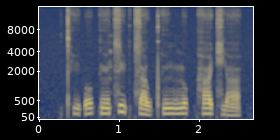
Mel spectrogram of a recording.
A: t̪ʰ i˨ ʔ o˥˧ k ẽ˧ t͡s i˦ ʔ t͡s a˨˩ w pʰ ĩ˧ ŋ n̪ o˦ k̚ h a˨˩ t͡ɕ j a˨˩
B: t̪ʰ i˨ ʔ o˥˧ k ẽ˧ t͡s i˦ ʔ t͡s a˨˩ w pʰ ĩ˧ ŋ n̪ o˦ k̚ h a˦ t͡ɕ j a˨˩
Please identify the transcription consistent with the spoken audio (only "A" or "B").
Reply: B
